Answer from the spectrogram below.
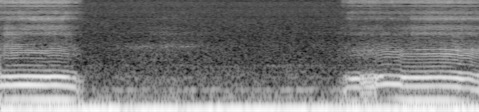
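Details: Snoring during sleep: two droning, tonal snores a few seconds apart over a steady low hum.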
